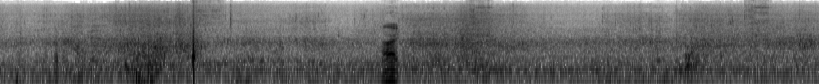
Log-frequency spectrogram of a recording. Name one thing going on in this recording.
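Water laps gently against a wooden pier.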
